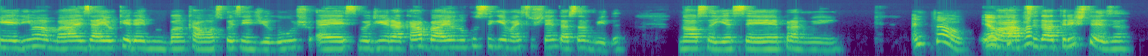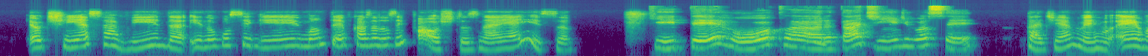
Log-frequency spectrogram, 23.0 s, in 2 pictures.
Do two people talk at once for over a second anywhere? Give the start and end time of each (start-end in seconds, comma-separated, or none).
none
